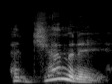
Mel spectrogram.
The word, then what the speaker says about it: hegemony: Hegemony. It sounds a bird word. It is not very many letters, but it does have a lot of syllables in it for--yeah, that is a four-syllable word.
